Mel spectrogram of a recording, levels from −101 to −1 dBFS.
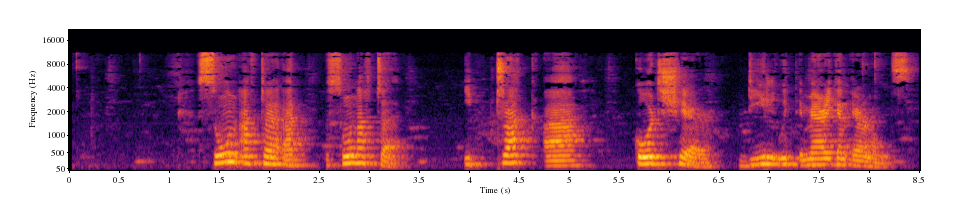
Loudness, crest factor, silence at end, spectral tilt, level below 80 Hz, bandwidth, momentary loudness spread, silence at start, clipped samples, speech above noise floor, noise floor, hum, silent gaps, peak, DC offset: -20 LUFS; 20 dB; 0.05 s; -4 dB/octave; -62 dBFS; 11.5 kHz; 16 LU; 1.1 s; under 0.1%; 38 dB; -58 dBFS; none; none; -2 dBFS; under 0.1%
